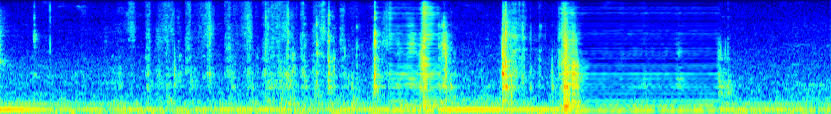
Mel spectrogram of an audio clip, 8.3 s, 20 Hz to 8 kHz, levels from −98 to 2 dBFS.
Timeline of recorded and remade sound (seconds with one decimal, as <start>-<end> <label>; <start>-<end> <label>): 0.0-3.9 recorded; 3.9-4.4 remade; 4.4-5.6 recorded; 5.6-7.2 remade; 7.2-8.3 recorded

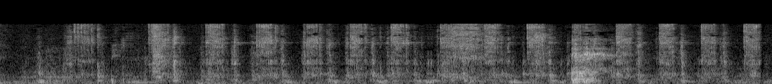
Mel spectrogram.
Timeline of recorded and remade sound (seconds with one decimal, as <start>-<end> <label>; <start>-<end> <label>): 0.0-7.7 remade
